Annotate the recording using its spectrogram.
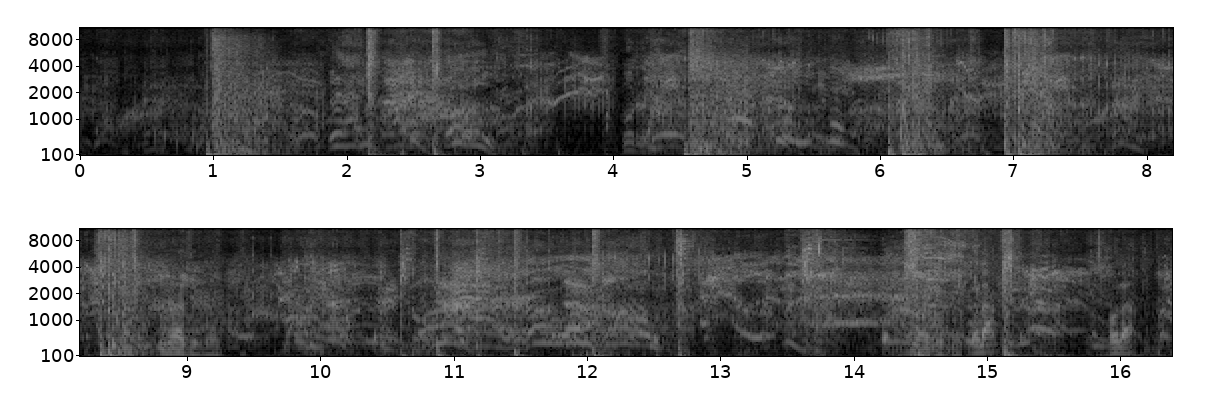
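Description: Gunshots bang loudly and echo.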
